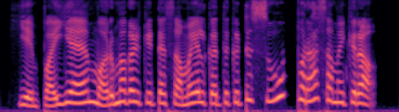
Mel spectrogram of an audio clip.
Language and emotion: Tamil, happy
